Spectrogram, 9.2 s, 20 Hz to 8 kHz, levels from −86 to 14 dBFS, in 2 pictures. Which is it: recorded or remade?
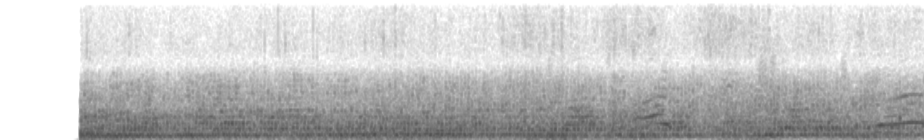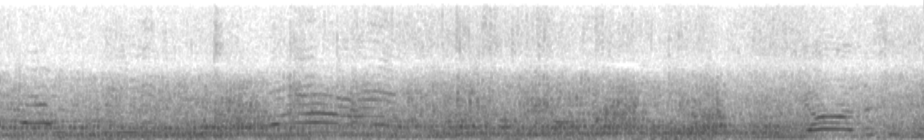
recorded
